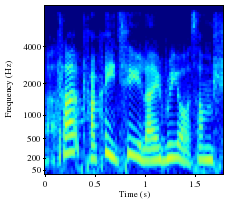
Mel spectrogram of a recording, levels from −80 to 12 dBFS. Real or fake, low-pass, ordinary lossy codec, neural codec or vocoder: fake; 7.2 kHz; none; codec, 24 kHz, 0.9 kbps, WavTokenizer, small release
